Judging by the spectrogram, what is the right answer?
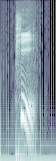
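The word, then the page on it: pi4: tone 4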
